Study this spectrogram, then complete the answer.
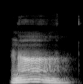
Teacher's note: मूर्धा, ट वर्ग के अंतर्गत आता है इसलिए मूर्धा, और नाक से भी बोला जाता है इसलिए नासिका।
